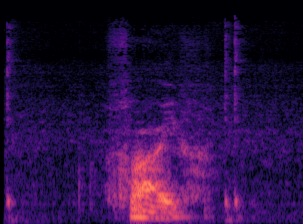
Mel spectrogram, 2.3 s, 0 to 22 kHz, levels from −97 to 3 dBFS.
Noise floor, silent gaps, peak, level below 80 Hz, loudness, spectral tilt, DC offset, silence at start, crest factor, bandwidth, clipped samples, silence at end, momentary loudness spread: -65 dBFS; none; -14 dBFS; -66 dBFS; -29 LUFS; -8 dB/octave; under 0.1%; 0.05 s; 20 dB; 15 kHz; under 0.1%; 0.5 s; 26 LU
